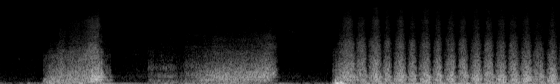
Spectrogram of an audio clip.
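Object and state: Foam microphone windscreen being scratched.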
